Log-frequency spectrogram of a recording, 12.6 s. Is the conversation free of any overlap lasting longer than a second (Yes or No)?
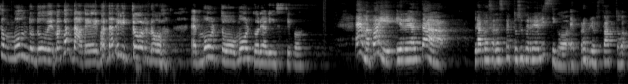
Yes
